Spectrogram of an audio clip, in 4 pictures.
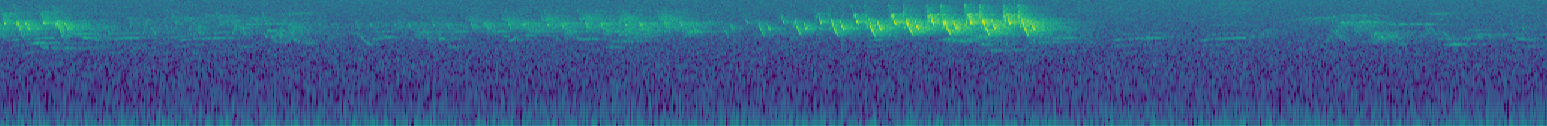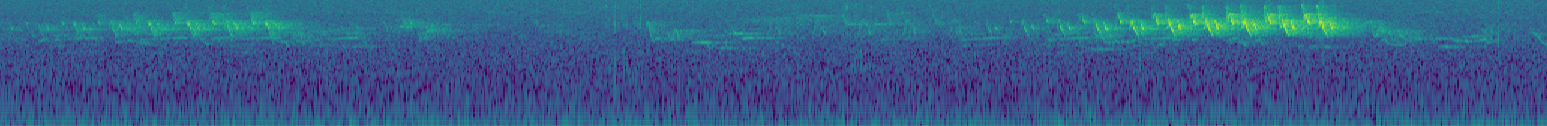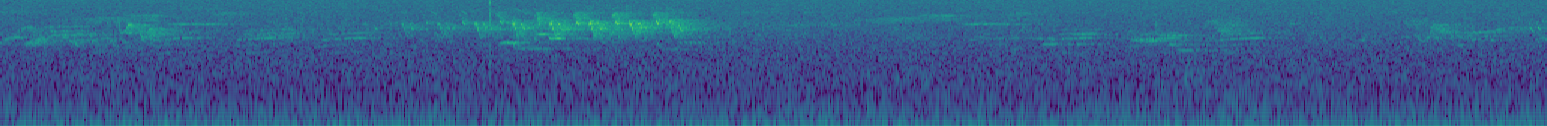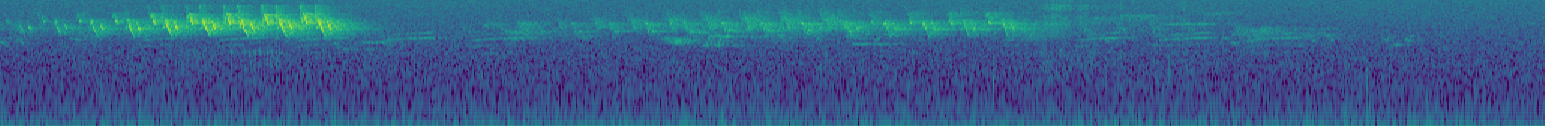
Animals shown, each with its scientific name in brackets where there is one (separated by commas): Eastern Wood-Pewee (Contopus virens), American Robin (Turdus migratorius), Red-breasted Nuthatch (Sitta canadensis), Wood Thrush (Hylocichla mustelina), Black-throated Green Warbler (Setophaga virens), Ovenbird (Seiurus aurocapilla), Red-eyed Vireo (Vireo olivaceus)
